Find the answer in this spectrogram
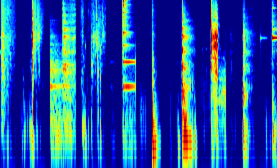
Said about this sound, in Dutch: Je hoorde hier hoe met een stok geslagen of geschraapt werd tegen achtereenvolgens struiken, een kast, een plas water, een glas, een bed, nog een andere kast, een steen, een boek en een mok.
